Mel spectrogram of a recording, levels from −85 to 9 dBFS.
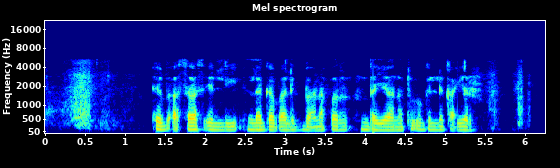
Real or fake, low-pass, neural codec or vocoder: real; 5.4 kHz; none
